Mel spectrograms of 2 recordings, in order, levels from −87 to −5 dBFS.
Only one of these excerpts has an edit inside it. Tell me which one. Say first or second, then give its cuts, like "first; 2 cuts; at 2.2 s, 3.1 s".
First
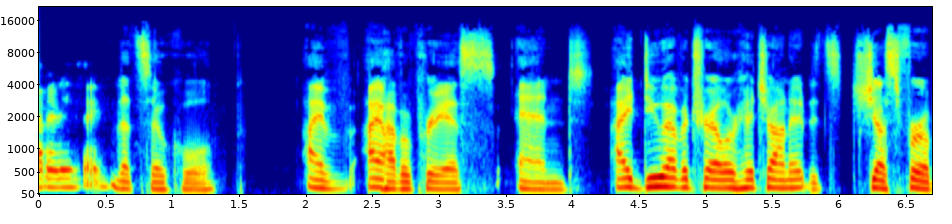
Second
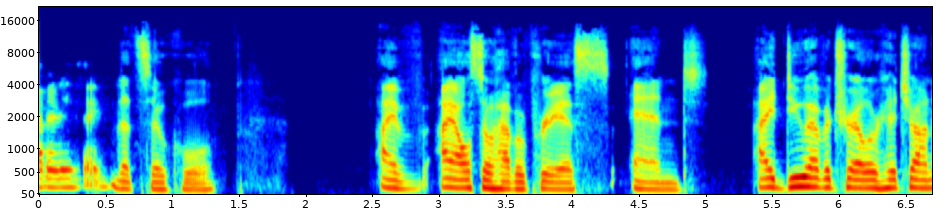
first; 4 cuts; at 1.5 s, 2.6 s, 4.2 s, 5.8 s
